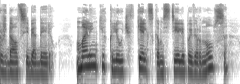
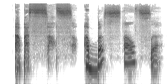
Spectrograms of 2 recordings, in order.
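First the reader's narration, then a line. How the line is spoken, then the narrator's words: Hissing with broad grin. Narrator (Russian): зашипел он, улыбаясь еще шире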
